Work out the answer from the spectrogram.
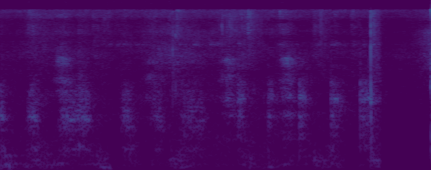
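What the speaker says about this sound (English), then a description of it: "There's always got to be the dog barking in the background." A dog whimpers and gives soft, faint barks in the background, quiet and intermittent throughout, with a sharper sound near the end.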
